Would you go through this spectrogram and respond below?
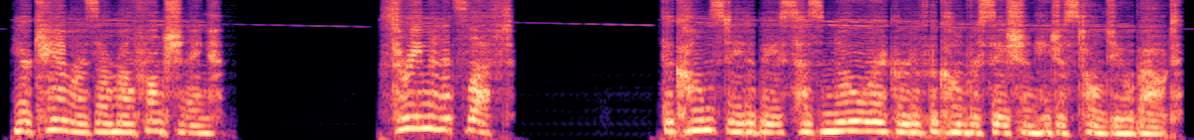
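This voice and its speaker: A gentle, bodiless female guide in a video game. She speaks in a mid-range voice with earnest, measured precision, like mission support for a pilot. The sound sits a little distant from the microphone. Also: medium pitch, husky. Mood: composed.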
